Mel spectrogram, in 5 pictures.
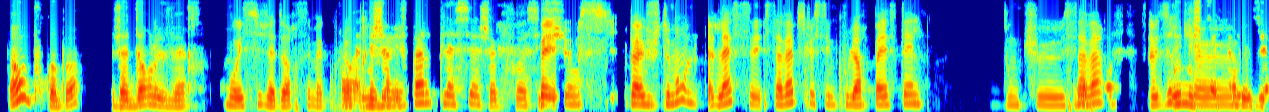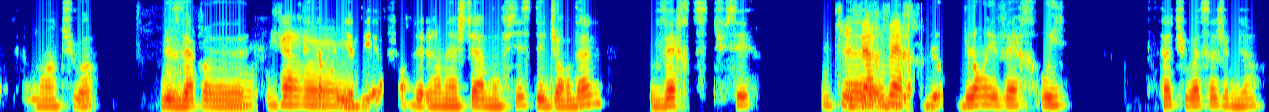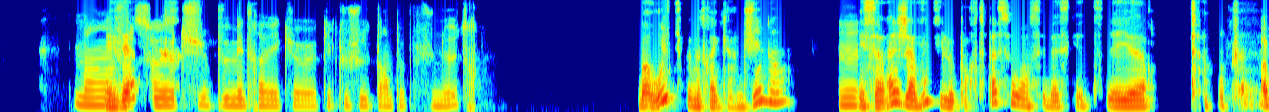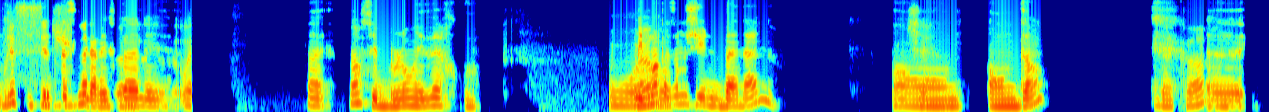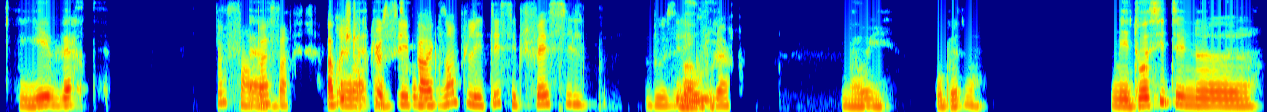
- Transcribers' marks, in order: static; background speech; unintelligible speech; distorted speech; unintelligible speech; stressed: "vert, vert"; tapping; laugh; unintelligible speech
- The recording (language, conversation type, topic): French, unstructured, Quels vêtements préférez-vous porter, et pourquoi ?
